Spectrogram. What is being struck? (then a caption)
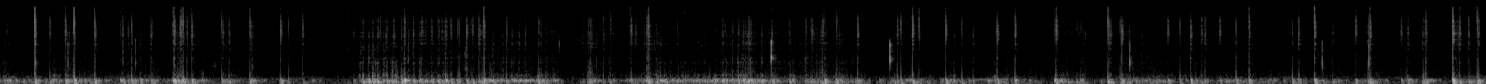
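Metal mesh microphone grille scratched with long fingernails. Long red nails on both hands scratch steadily across the metal mesh grille of a grey-blue Yeti-style microphone. Dense, rapid scratchy clicks and ticks crackle over a heavy low rumble that swells and fades in bursts, with sharp bright snaps scattered throughout.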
